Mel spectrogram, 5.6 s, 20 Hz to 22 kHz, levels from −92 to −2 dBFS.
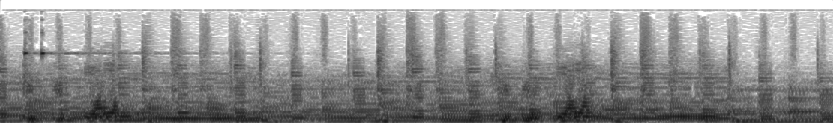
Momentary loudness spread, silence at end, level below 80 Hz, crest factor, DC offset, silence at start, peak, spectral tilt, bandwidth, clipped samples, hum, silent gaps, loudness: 7 LU; 0 s; -34 dBFS; 16 dB; under 0.1%; 0 s; 0 dBFS; -6.5 dB/octave; 16.5 kHz; under 0.1%; none; none; -16 LUFS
